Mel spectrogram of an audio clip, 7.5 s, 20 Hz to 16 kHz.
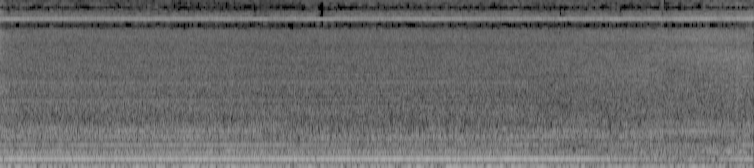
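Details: Overhauled GE unit with upgraded EZ Lube oil system, about 8 psi at inboard and outboard bearings; on startup the Easy Lube pump is expected to overpower the deadheading auxiliary pump: steady roaring whoosh, constant high whistle and low hum, smooth, healthy run.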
